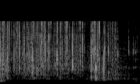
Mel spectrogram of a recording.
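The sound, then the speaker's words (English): Loud, dense crunching of crisp banana chips being bitten and chewed right against the mic, a rapid burst of crackly snaps that thins out toward the end, with no talking. “Hey, if you want me to make some crunchy sounds, I do have banana chips, and I will legit start crunching into the mic.”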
